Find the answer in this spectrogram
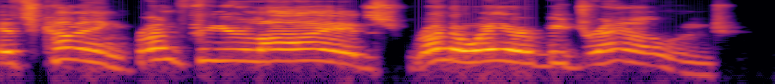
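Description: A man in a put-on character voice speaks at an extremely high pitch, using lively intonation at a fairly slow pace.

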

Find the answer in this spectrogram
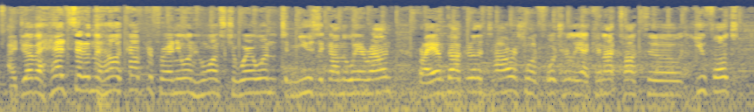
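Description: Music in the background behind a male speaker. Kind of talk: safety briefing. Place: street. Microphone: camera far.

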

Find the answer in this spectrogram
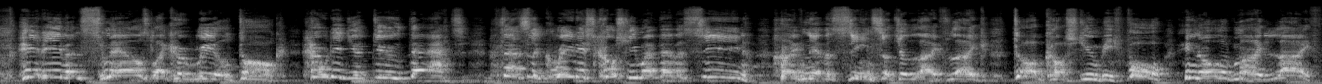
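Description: A cartoonish character voice from a man, fairly slow pace, clear background noise. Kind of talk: comic puppet sketch. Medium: puppet show.

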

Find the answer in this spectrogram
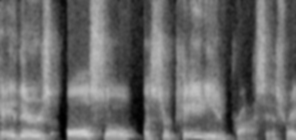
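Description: A man's dark, mellow voice with ordinary pitch variation. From United States. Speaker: physician. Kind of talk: lecture. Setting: video call. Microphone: video call.

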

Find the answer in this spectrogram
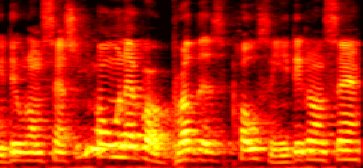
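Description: There's audible room echo here. It rings around the man's voice. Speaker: vlogger. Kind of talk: casual vlog chat. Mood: excited, a bit nervous. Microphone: phone near.

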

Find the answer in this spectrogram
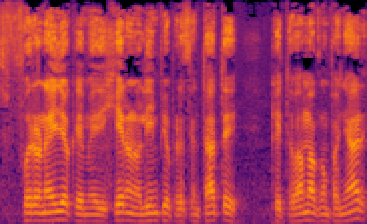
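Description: Moderate pace with fairly even intonation. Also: man. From Misiones, Argentina. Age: 50s. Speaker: mayoral candidate; candidate. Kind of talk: interview. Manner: halting. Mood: calm, earnest. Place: studio. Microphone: lapel.

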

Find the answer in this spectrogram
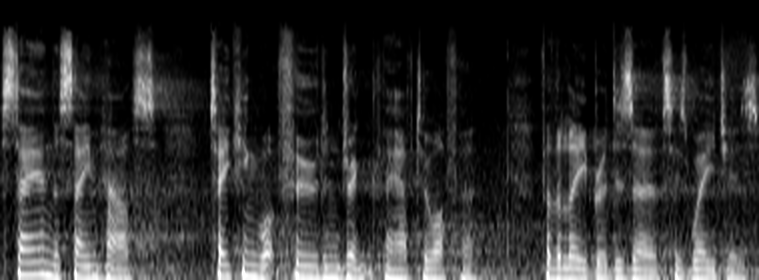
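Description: A somewhat breathy voice at a fairly slow pace, with ordinary pitch variation and very even loudness. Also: man. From England. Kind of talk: liturgy and homily. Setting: church. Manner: formal. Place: church.

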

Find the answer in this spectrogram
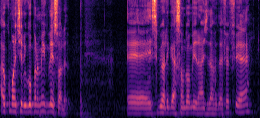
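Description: Very fast and fairly high-pitched, a man talks with fairly even intonation. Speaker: retired marine special forces sniper. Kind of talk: interview testimony. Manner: halting. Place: studio. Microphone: studio mic.

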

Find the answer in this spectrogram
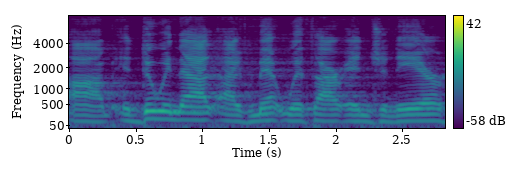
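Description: The delivery keeps a moderate pace. Behind it, all is quiet. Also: man. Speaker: attorney addressing board. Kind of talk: public comment address. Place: meeting room. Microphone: podium.

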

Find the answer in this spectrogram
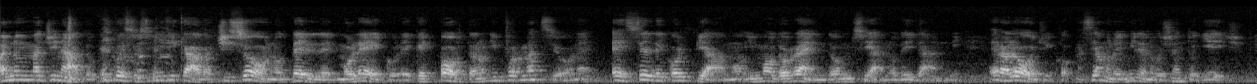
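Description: A man speaks at a fairly slow pace. Light background noise and audible room echo are present. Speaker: conference speaker. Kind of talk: lecture. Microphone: handheld.

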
